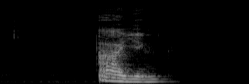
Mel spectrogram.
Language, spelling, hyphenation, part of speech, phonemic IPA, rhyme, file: Dutch, aaiing, aai‧ing, noun, /ˈaːi̯ɪŋ/, -aːi̯ɪŋ, Nl-aaiing.ogg
- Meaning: petting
